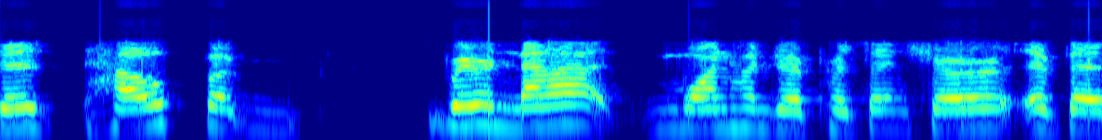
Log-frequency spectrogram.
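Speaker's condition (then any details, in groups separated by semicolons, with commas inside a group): Cerebral palsy; brain injury; diagnosed age 3, physical and occupational therapy; nonverbal at age 3, speech therapy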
